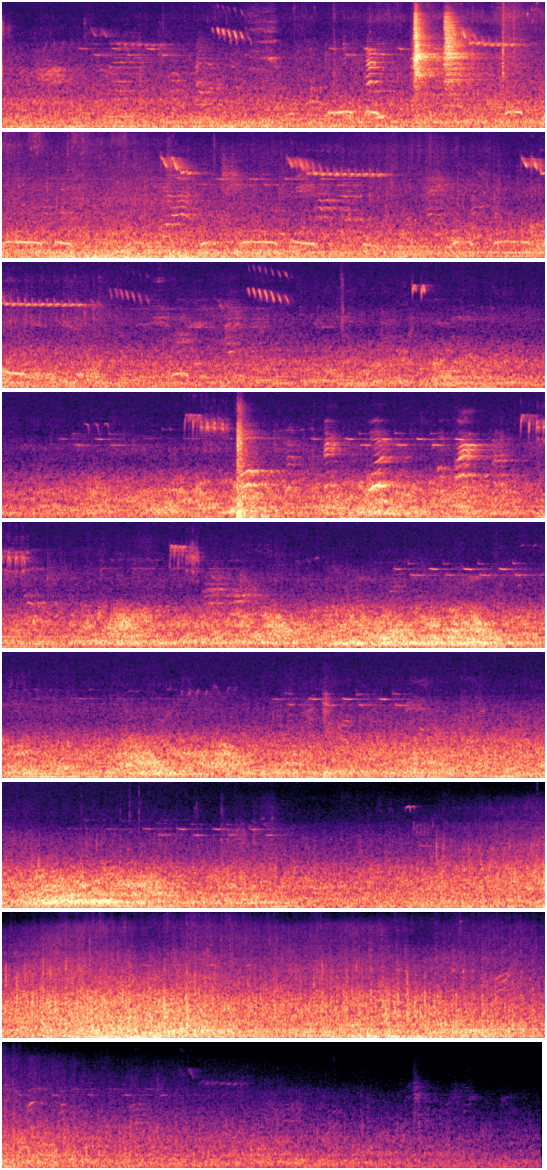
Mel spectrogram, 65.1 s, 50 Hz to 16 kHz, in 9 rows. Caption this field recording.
Evangelische Kirche, Zoom H4n, Geläut Sonntagsgottesdienst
